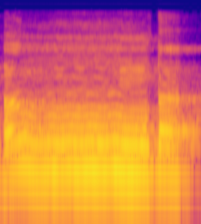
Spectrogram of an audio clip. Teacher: kita samarkan bunyi nun sukun tiga harakat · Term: Ikfa Hakiki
